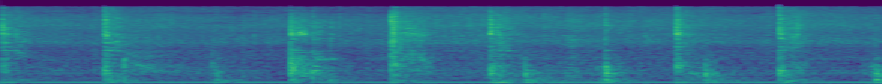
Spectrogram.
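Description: Metal spatula scraping and stirring in a wok, about two strokes a second, over the sizzle of green ranti (black nightshade) berries frying in oil with pounded shrimp paste. A low steady hum runs underneath.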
